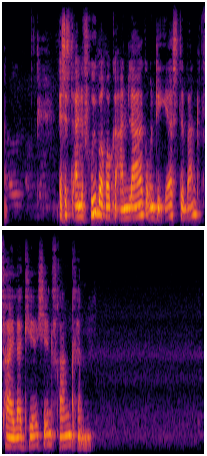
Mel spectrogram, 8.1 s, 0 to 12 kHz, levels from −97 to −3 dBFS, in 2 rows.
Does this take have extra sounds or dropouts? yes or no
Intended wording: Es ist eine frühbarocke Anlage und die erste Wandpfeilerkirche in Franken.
no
